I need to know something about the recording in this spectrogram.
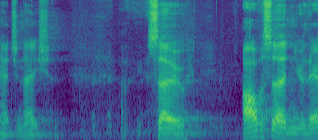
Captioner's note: laughter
